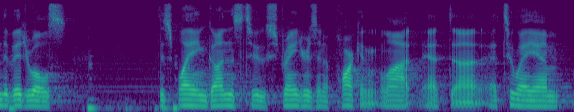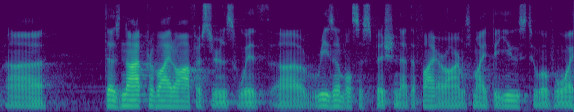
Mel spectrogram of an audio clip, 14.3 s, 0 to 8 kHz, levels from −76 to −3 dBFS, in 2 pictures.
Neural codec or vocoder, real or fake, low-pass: none; real; 7.2 kHz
